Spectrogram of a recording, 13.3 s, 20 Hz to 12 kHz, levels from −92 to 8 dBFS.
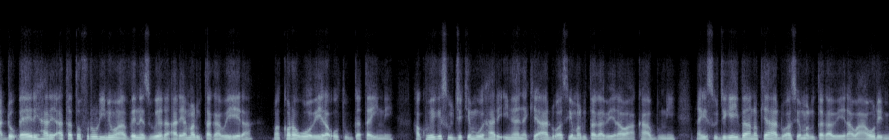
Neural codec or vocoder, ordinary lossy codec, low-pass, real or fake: codec, 16 kHz, about 1 kbps, DyCAST, with the encoder's durations; Opus, 16 kbps; 7.2 kHz; fake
